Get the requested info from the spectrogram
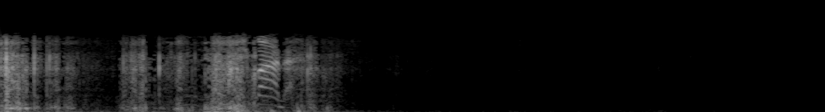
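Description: A person's voice in excited, wordless exclamations with sliding pitch for about three and a half seconds, then it stops and all goes silent.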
